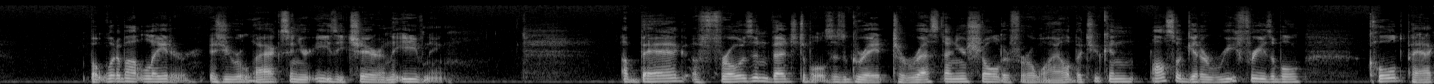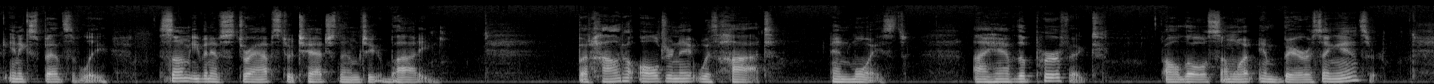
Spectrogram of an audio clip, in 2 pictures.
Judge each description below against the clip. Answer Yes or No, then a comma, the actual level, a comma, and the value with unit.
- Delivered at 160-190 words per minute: No, slow, 135 wpm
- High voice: No, low, 125 Hz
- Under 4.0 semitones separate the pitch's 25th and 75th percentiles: Yes, average, 2.8 semitones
